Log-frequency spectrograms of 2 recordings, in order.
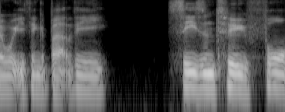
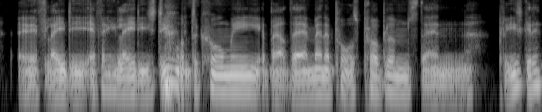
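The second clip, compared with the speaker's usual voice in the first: put-on creepy voice; 3 semitones lower than usual. Retelling another speaker's past words to him: imitating a creepy voice. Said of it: "You put in that creepy voice".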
